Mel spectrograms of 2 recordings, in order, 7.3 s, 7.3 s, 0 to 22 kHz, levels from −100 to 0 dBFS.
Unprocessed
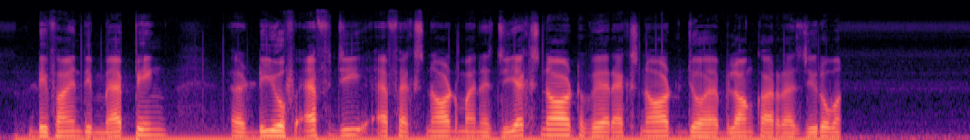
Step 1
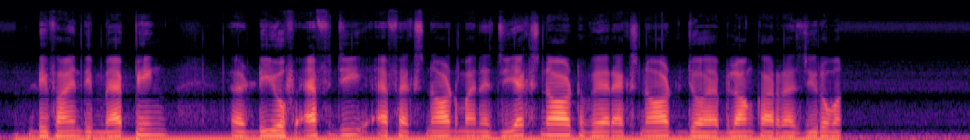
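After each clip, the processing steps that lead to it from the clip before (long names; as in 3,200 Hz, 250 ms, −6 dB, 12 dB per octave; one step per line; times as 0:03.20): phaser with its sweep stopped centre 1,300 Hz, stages 6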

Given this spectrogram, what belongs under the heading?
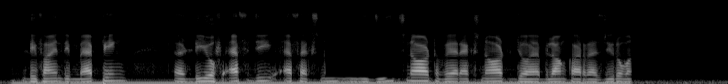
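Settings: time-frequency box erased 0:03.24–0:04.02, 270–4,300 Hz
level −2.5 dB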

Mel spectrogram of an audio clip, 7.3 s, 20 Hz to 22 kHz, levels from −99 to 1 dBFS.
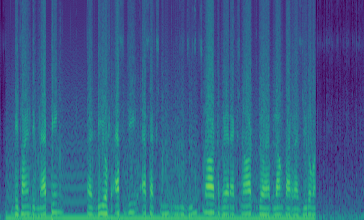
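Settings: log-companded quantiser 4 bits
level +1.5 dB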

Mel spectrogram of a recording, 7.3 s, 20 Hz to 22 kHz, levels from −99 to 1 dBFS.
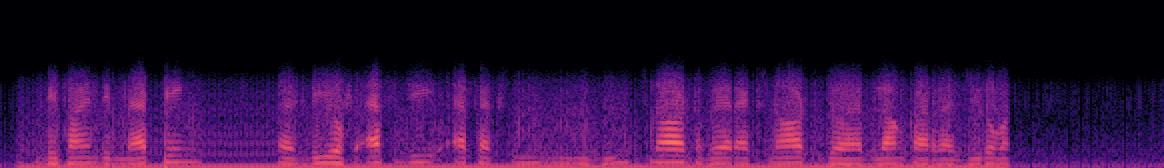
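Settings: Butterworth low-pass 2,900 Hz 36 dB per octave
level −8 dB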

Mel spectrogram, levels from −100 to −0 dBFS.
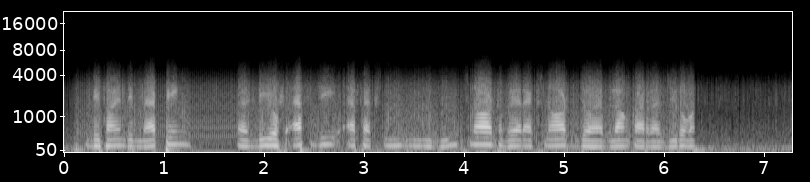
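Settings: mains-hum notches 50/100 Hz
level +9 dB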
